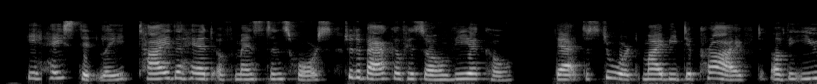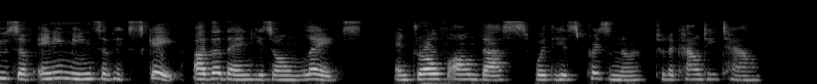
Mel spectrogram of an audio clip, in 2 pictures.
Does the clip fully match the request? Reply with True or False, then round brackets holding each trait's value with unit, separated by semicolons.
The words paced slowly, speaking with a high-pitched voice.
False (165 wpm; 240 Hz)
